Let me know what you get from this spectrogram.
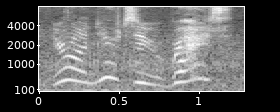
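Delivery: high, loud and eager, imitating the guy; excited recognition. Imitating the van guy recognizing her, high and excited. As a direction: imitate a stranger thrilled to spot a YouTuber.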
